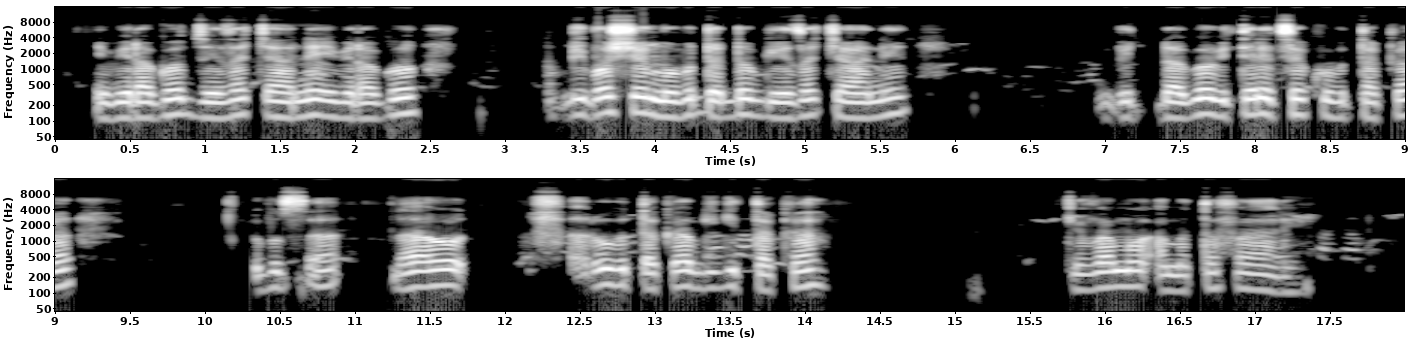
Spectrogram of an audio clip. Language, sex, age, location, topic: Kinyarwanda, male, 25-35, Musanze, government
